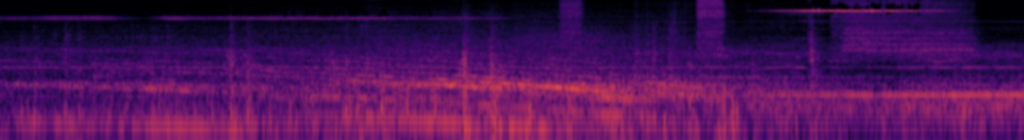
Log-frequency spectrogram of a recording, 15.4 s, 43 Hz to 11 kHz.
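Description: Echizen Railway MC6101-series electric railcar braking into a station. Its motor tone falls steadily in pitch, and two short hisses follow. As it stops, a loud high brake squeal sounds for about two seconds, then a steady low hum remains.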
